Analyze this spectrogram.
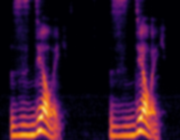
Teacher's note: D is voiced. It will affect your first letter.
